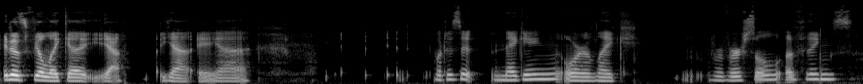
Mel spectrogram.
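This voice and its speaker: A woman co-hosting a podcast in casual chat, chatty and quick to agree. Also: mid-range voice, creaky. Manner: chatty, agreeable, lots of fillers and restarts. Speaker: podcast co-host.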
